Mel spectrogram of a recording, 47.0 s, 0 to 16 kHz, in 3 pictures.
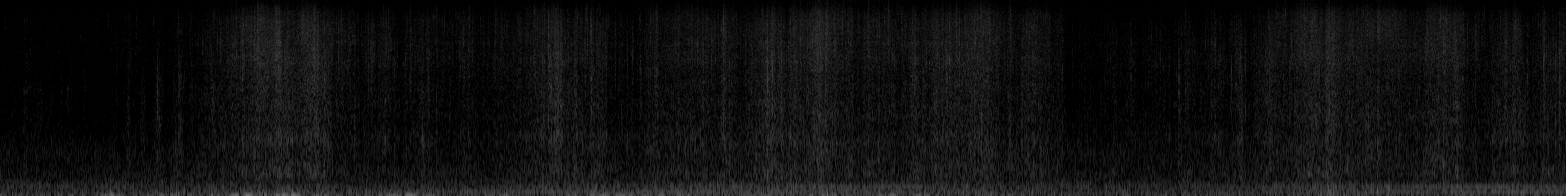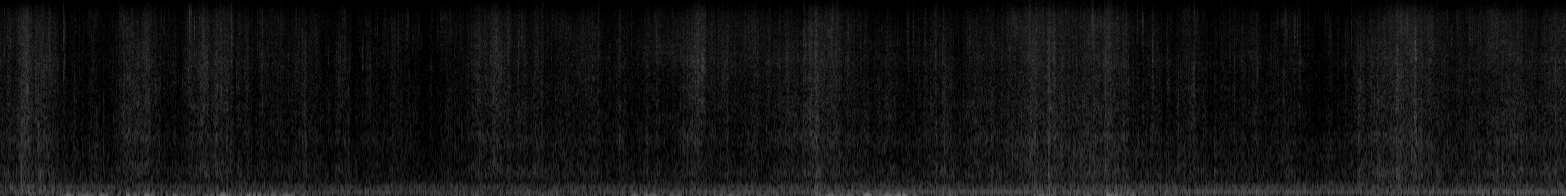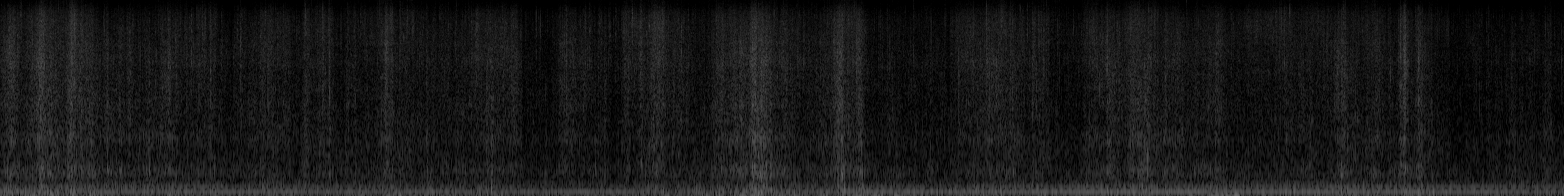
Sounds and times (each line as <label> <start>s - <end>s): cellophane in the wind 0.0s - 46.9s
